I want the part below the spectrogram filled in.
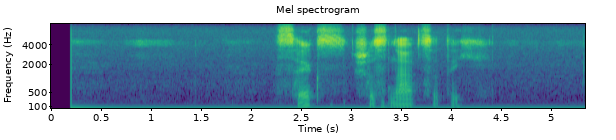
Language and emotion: Russian, neutral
